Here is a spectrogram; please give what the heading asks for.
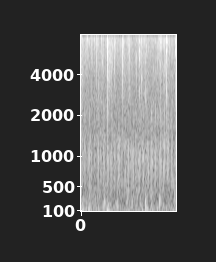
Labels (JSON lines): {"label": "biophony, rattle", "recorder": "SoundTrap 500"}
